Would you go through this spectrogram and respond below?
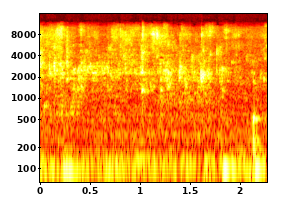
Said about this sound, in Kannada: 1 ಕಿಲೋಕ್ಕ ಈಗ ನೀರು ಹಾಕ್ತೀನಿ.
